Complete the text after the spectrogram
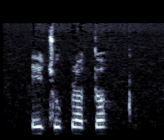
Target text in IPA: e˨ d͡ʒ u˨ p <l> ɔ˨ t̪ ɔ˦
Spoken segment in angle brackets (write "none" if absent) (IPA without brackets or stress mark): l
